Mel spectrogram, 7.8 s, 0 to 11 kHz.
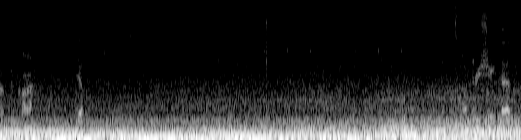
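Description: A 2013 Ultra White Lexus IS-F sits idling just after start-up, a steady low engine rumble running throughout with people talking nearby over it.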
